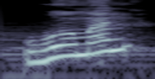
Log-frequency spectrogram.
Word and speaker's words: woman: má preste muita atenção porque woman com a singular porém se for escrito com e você vai pronunciar Women e é plural então woman Women nós vamos lidar com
